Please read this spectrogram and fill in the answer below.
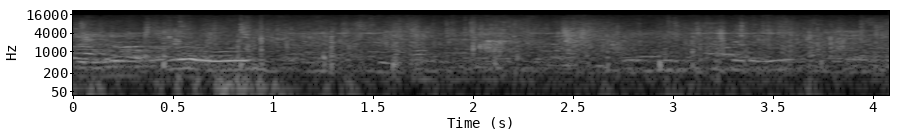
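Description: Indistinct chatter of a walking group of children and adults, with the shuffle of many footsteps on paving.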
